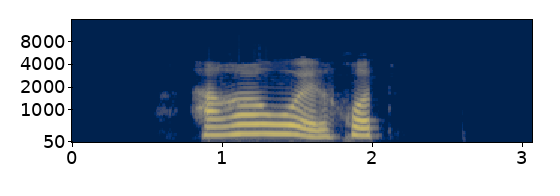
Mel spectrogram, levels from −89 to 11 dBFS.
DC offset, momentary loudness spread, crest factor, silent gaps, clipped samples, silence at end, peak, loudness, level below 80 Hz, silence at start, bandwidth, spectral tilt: under 0.1%; 7 LU; 16 dB; none; under 0.1%; 1.05 s; 0 dBFS; -13 LUFS; -68 dBFS; 0.85 s; 4.8 kHz; -10 dB/octave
